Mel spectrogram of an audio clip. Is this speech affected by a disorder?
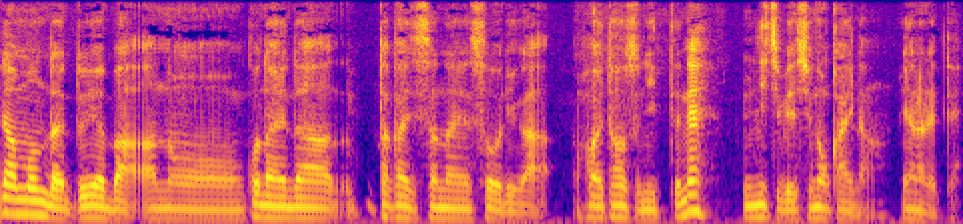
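No.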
